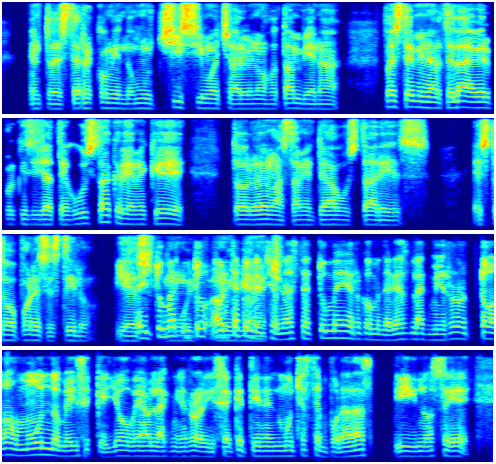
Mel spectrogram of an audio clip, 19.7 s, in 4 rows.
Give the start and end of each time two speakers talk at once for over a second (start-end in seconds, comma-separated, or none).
11.2-12.7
